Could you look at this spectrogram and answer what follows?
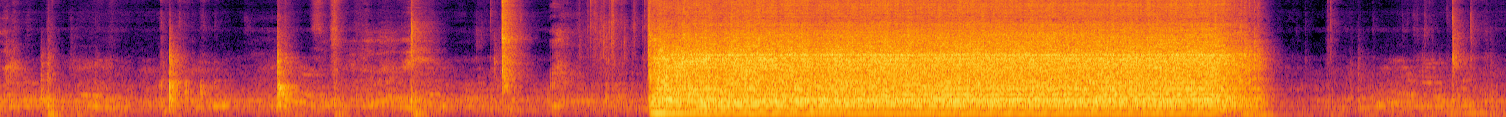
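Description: A kitchen mixer grinds sautéed tomato, onion and ginger in one loud, steady whirring burst lasting about six seconds, preceded by a few light taps and clicks and ending abruptly into quiet.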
